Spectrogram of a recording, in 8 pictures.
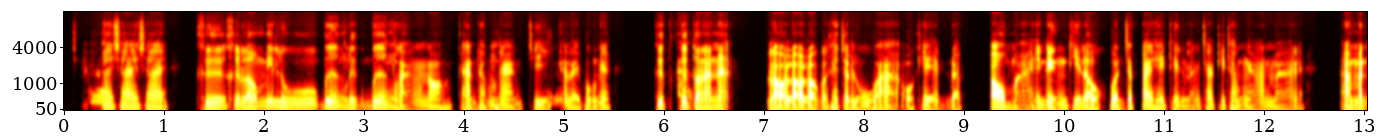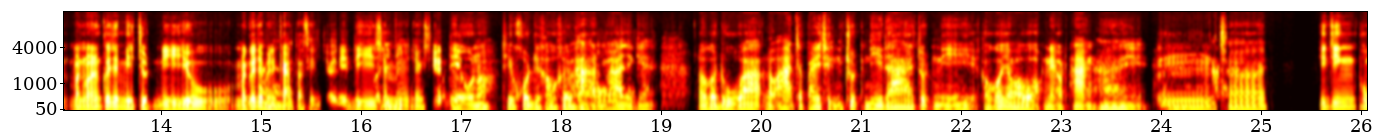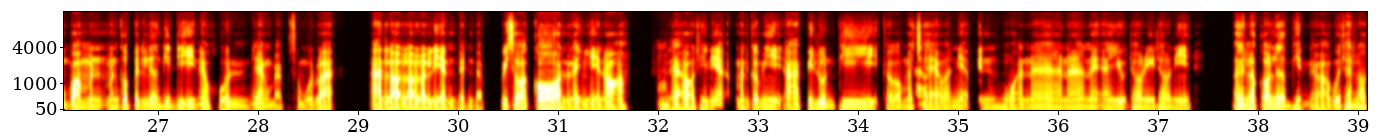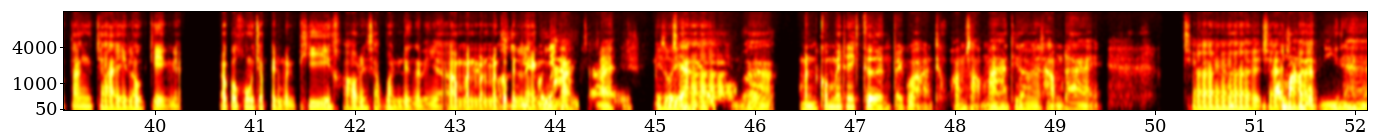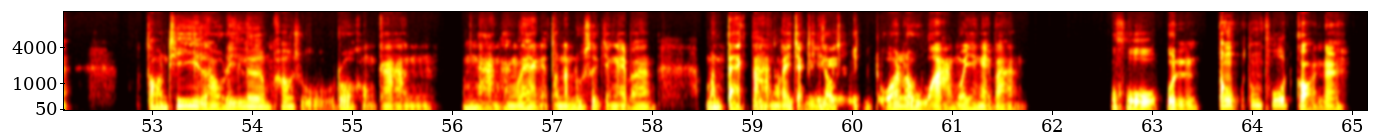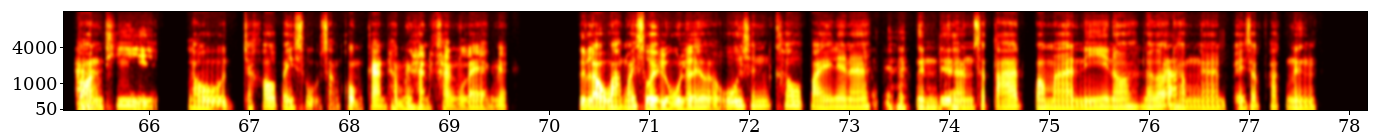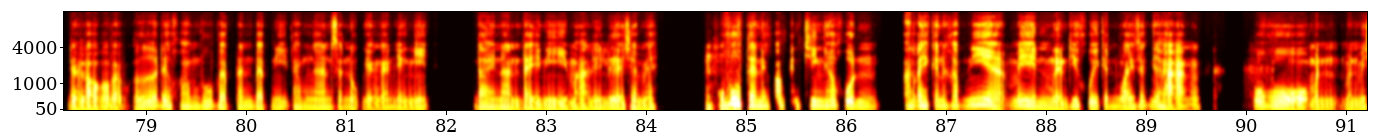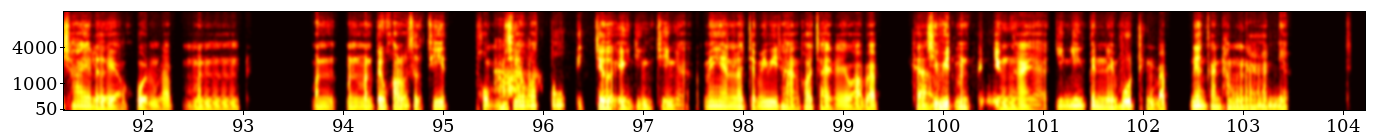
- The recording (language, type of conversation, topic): Thai, podcast, งานของคุณทำให้คุณรู้สึกว่าเป็นคนแบบไหน?
- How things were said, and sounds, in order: tapping; other noise; other background noise; chuckle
